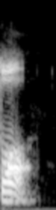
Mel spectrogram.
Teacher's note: ঠোঁট একেবারে পূর্ণভাবে খোলা রেখে জোরালো মোটা ভাবে উচ্চারণটা।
